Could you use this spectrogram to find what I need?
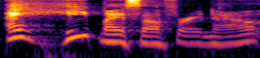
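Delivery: plain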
